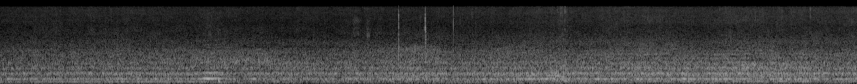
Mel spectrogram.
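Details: Wild bees swarming at an industrial wall in October, drones and workers about one for one; constant many-voiced buzzing hum, with a few short clicking ticks midway.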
